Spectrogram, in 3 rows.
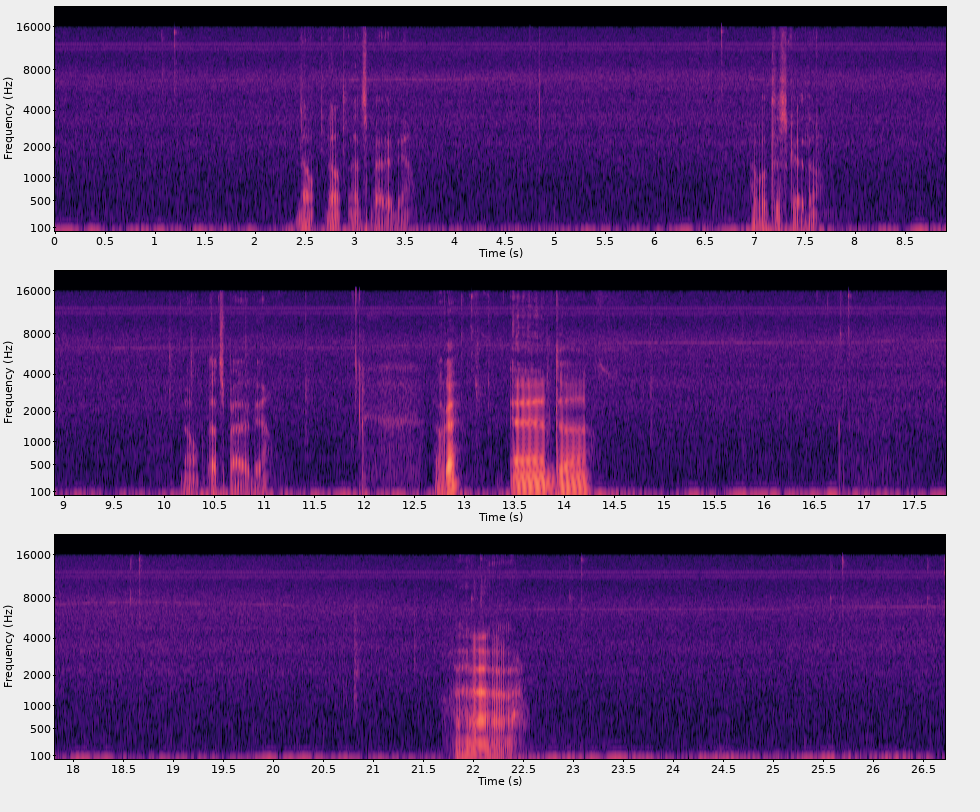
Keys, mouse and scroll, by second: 1.1 click, 2.5 Escape, 2.7 Escape, 2.9 Escape, 6.5 click, 7.5 u, 10.1 Escape, 10.3 Escape, 10.9 scroll down 2, 11.4 middle click, 12.3 scroll down 2, 13.0 click, 13.2 s, 14.9 middle click, 16.8 click, 18.6 click, 22.0 right click, 23.0 click, 25.6 click, 26.5 click.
